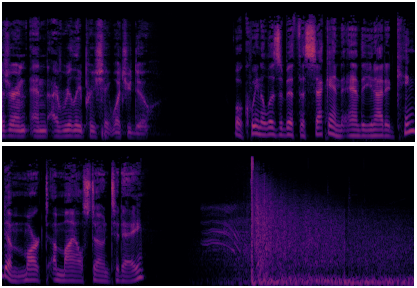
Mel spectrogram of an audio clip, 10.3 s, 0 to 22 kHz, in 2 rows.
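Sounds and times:
speech: 0.0 - 2.0, 2.9 - 7.0
World War I-era cannon firing a salute outdoors: 8.1 - 10.3.

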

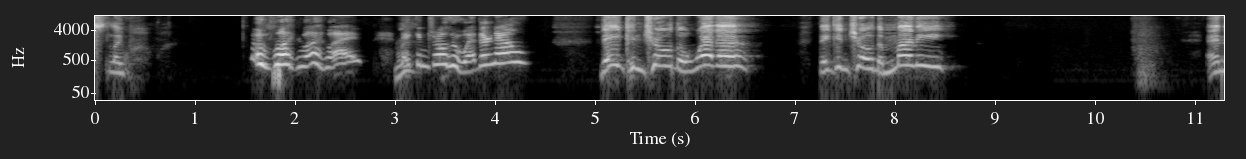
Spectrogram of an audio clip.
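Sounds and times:
speech: 0.1 - 0.6, 1.6 - 4.4, 5.0 - 8.6, 10.4 - 10.6
door slamming: 10.4 - 10.7.

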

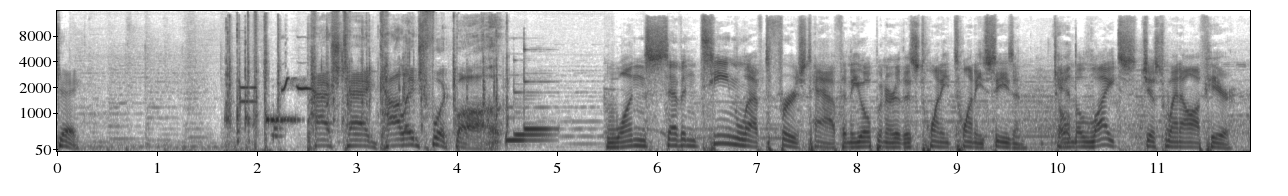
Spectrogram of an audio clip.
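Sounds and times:
speech: 0.0 - 0.4, 2.6 - 11.9
telephone keypad tones dialing a number: 1.7 - 2.7, 4.5 - 5.1.

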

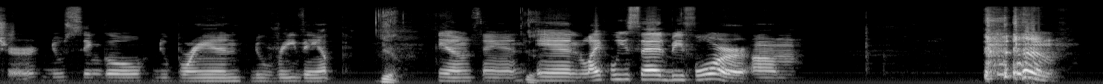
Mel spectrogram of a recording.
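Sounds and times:
speech: 0.0 - 8.0, 9.8 - 10.7
person coughing with a lost voice: 9.8 - 10.6.

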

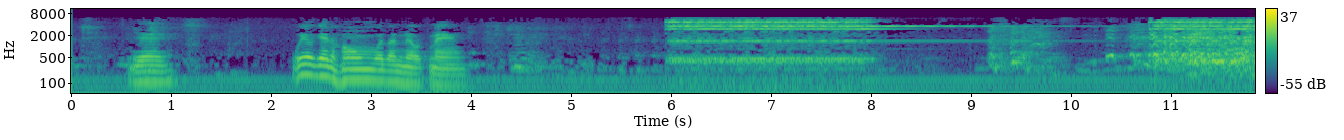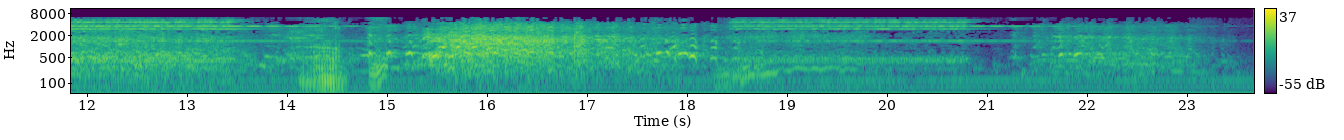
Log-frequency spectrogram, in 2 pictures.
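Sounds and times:
speech: 0.6 - 1.4, 2.2 - 4.8
people chuckling: 4.0 - 6.0, 9.2 - 19.6, 21.2 - 23.6
telephone bell ringing: 6.0 - 17.3, 18.0 - 23.6.

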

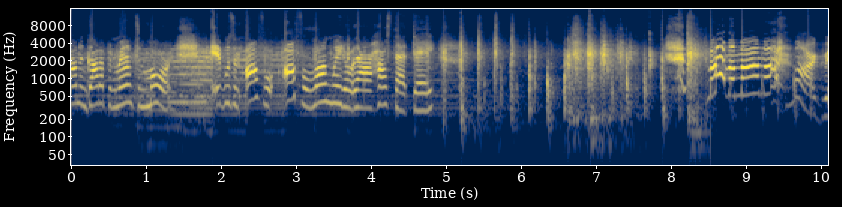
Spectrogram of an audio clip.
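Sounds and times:
speech: 0.6 - 5.0
thuds and bumps: 4.9 - 9.3
door slamming shut: 6.6 - 8.6.

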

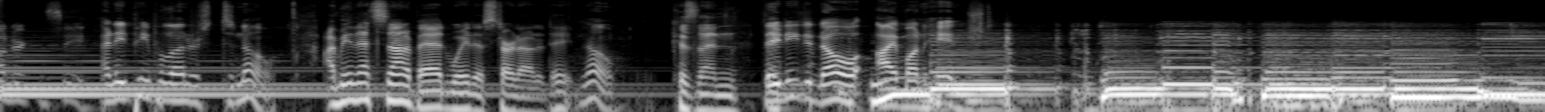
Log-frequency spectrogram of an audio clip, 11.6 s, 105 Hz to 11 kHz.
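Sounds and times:
electric guitar through amp tone preset playing distorted chords: 0.0 - 2.4, 5.8 - 11.5
speech: 0.4 - 7.5.

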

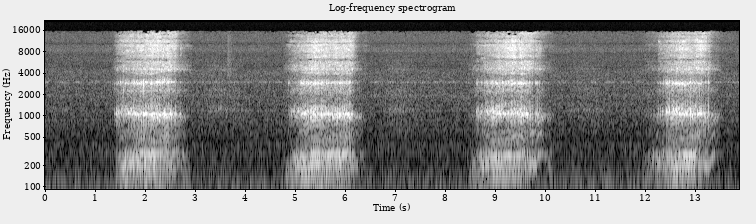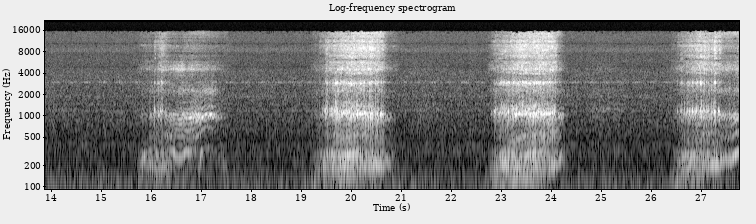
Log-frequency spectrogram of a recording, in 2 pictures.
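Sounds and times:
faint breathy hiss: 1.3 - 14.4, 15.0 - 27.7
person snoring loudly: 1.4 - 3.0, 4.8 - 6.4, 8.5 - 10.2, 12.0 - 13.6, 15.8 - 17.6, 19.2 - 21.0, 22.7 - 24.3, 26.4 - 27.7.

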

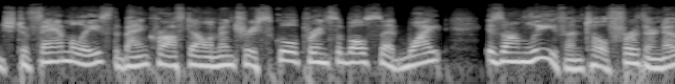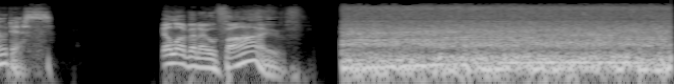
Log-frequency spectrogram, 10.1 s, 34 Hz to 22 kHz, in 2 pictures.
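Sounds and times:
speech: 0.0 - 5.6, 6.3 - 7.4
garbage truck engine idling: 7.7 - 10.1.

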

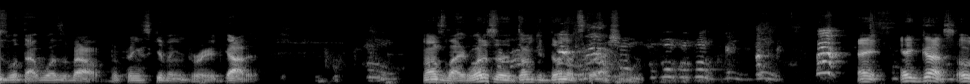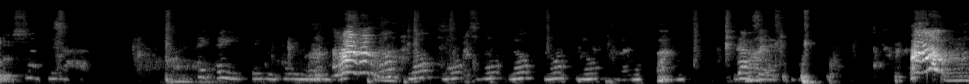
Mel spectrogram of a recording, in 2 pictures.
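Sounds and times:
speech: 0.0 - 7.7, 8.6 - 10.5, 11.4 - 19.3
dogs barking and yipping: 12.8 - 13.8, 18.6 - 19.3.

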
